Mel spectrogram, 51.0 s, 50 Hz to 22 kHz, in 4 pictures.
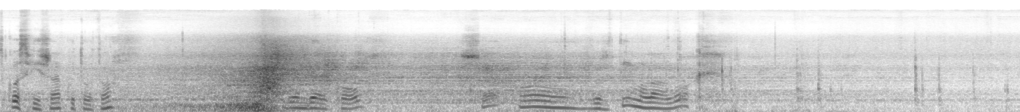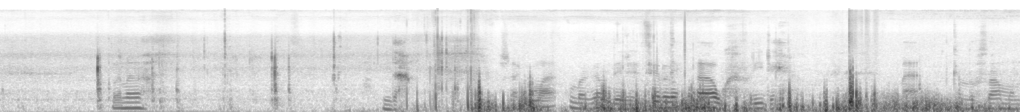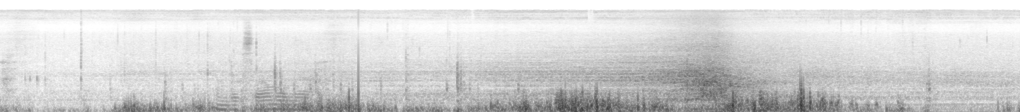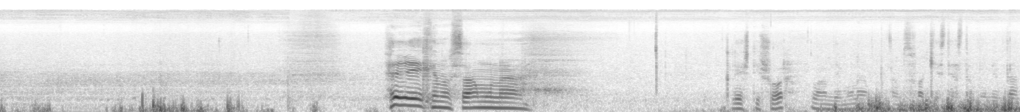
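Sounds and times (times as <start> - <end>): wind on microphone: 0.0 - 12.3, 17.0 - 43.0, 48.4 - 51.0
small car engine running: 0.2 - 16.4
microphone handling noise: 20.3 - 25.1, 25.7 - 33.1.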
